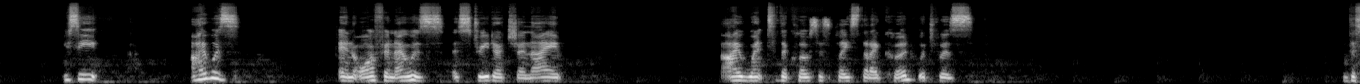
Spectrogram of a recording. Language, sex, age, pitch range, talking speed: English, female, 20-39, 165-245 Hz, 105 wpm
